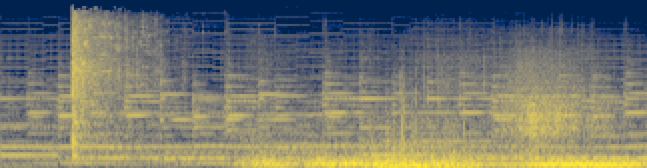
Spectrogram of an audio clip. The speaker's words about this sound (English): "Why don't you burn?" she shouted, smashing her oil lamp at the priestess's feet.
